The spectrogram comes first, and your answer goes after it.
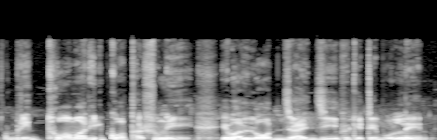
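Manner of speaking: usual speaking voice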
